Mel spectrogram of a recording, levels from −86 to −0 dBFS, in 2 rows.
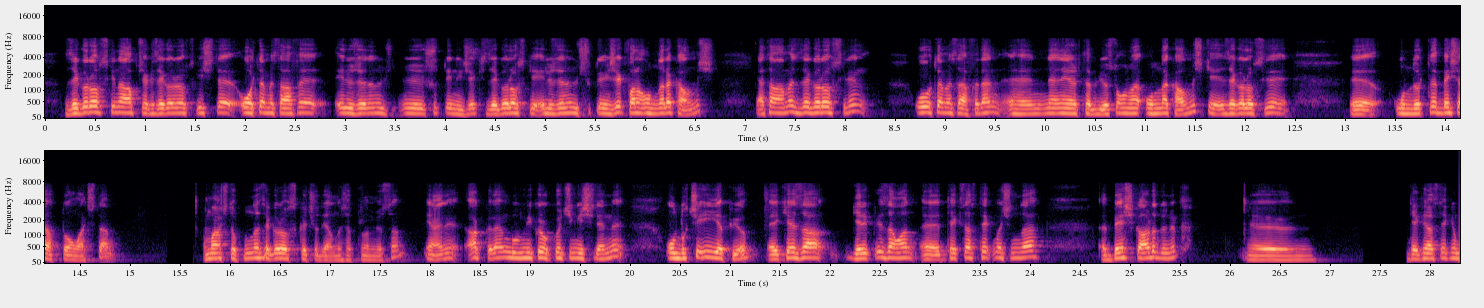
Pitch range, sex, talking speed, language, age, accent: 130-155 Hz, male, 155 wpm, Turkish, 30-49, native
